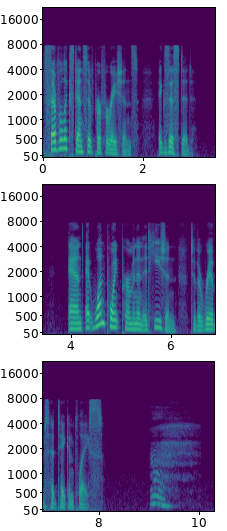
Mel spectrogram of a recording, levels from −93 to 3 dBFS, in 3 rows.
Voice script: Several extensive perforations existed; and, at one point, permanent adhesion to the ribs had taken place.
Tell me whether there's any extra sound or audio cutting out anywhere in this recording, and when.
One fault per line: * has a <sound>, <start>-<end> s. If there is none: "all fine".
* has a sigh, 9.0-10.0 s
